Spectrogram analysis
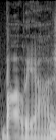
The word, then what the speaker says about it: balayage: And how do you pronounce that again? Balayage.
